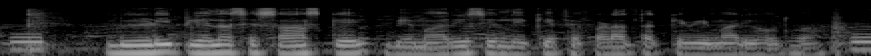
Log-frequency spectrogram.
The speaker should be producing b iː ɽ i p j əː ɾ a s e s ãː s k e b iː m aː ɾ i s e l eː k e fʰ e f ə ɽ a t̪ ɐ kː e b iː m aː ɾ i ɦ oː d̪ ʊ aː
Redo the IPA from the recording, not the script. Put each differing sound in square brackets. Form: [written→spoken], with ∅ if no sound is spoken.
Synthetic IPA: b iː ɽ i p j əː [ɾ→l] a s e s ãː s k e b iː m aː ɾ i s e l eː k e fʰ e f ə ɽ a t̪ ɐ kː e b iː m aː ɾ i ɦ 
